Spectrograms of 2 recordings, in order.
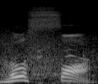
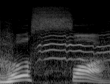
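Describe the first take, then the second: The two takes are said the same way.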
